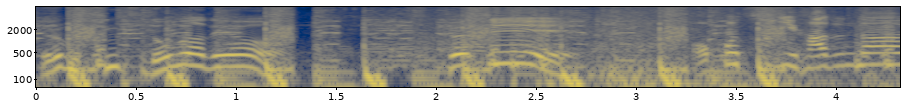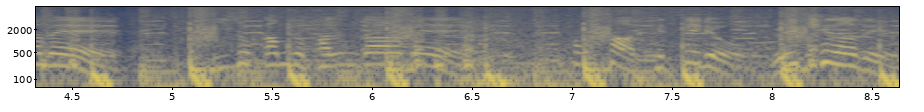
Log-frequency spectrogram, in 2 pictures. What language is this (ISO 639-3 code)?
kor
